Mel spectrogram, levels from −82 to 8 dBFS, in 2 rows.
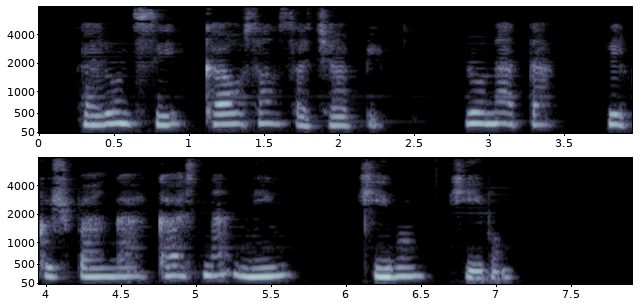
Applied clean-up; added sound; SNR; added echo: neural mask model DeepFilterNet 3.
